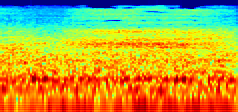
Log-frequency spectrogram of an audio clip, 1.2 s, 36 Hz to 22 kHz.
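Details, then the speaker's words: Overweight adult man (242 lb, out of shape, back problems) after a 38-minute, 1.85-mile walk: loud, noisy nose-and-mouth heavy breathing and wheezing after exertion. "maybe one day I'll be able to walk around this complex without wheezing like it you know a double lung patient"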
